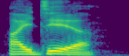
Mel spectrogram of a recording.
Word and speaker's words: idea: Alors à l'écrit, le mot pour idée ressemble beaucoup au français, mais la prononciation est très différente. Idea. I-D-E-A.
